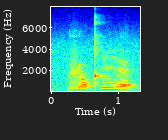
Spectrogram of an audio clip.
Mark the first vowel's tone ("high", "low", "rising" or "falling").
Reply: rising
